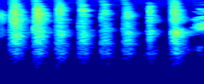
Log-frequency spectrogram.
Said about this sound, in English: And the crowd went wild. I don't know how the claps would translate, but I'm going to clap. Let's hear how it goes.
